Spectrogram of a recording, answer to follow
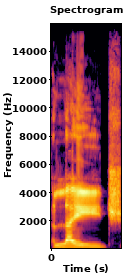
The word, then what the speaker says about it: Lage: We pronounce our surname like Page, except with an L, of course.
